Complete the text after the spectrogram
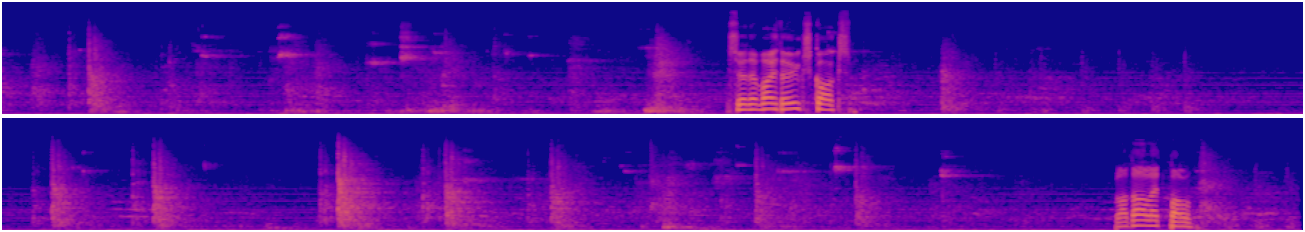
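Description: A squash ball smacks sharply against the walls again and again, echoing around a hall.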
